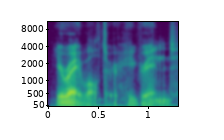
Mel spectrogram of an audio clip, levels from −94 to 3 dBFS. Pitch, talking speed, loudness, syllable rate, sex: 90 Hz, 230 wpm, -19 LUFS, 7.2 syllables/s, male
